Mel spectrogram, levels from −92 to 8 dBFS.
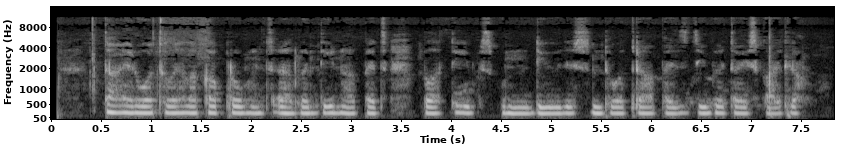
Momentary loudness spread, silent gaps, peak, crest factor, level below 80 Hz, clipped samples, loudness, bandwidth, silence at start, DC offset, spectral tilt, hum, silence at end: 7 LU; none; -2 dBFS; 20 dB; -62 dBFS; under 0.1%; -23 LUFS; 11.5 kHz; 0.05 s; under 0.1%; -5 dB/octave; none; 0.3 s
